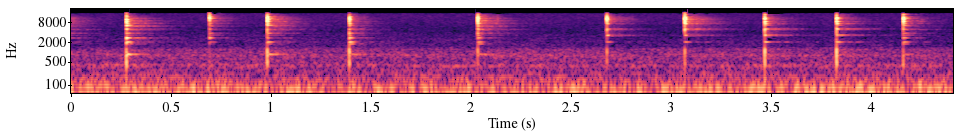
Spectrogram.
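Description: Long nails tap and scratch the underside of a white ceramic dinner plate held by hand. Ten short, bright clicks ring around 805 Hz with high overtones and die away almost instantly over a faint low rumble.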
